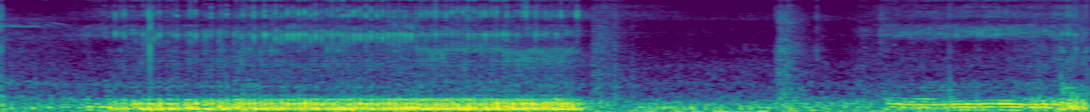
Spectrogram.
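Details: Dog snoring while a cat massages it: a low rattling snore lasting a few seconds, then a quieter breath and a softer second snore.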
